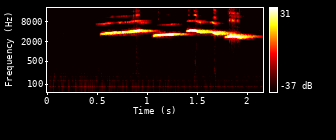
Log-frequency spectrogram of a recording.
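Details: An Oriental magpie-robin recorded from a house rooftop sings one long phrase of three linked whistles, high, lower, then high again, ending in a coarse downward trill.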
